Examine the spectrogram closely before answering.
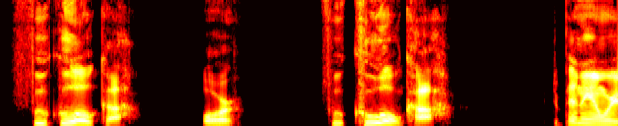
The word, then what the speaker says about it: Fukuoka: that syllable in Japanese. It's not really an F sound like it is in English. It almost sounds a little more like you're just kind of blowing out air like H.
